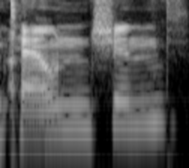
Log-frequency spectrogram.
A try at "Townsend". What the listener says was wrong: Townsend. The SH is silent. Townsend.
